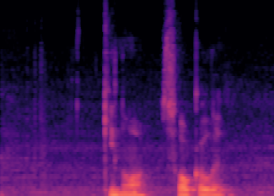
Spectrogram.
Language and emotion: Russian, neutral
